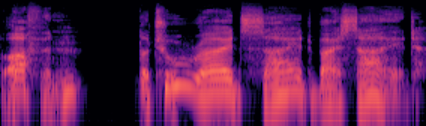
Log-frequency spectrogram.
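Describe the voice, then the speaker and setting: Woman voicing a creaky, slow-talking old horseman. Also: on the low side, very animated, no room sound, clean studio sound, exaggerated voice. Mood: wry, weary. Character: gruff, weathered, wry old male horseman. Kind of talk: audiobook character dialogue.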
